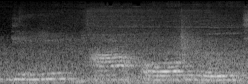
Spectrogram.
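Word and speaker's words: drought: this word together not enough rain causes causes spell it part for us how to spell drop d r o u t h and we all read this word as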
